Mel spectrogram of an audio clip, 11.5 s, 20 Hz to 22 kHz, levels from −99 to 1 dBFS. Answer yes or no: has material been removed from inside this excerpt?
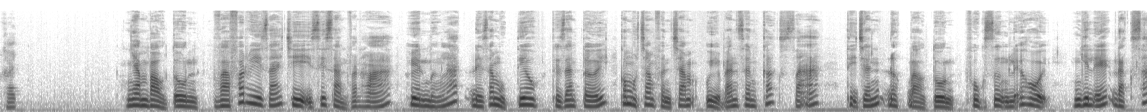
yes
